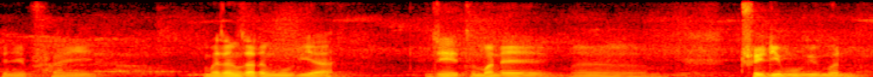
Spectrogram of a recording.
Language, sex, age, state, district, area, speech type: Bodo, male, 30-45, Assam, Udalguri, urban, spontaneous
